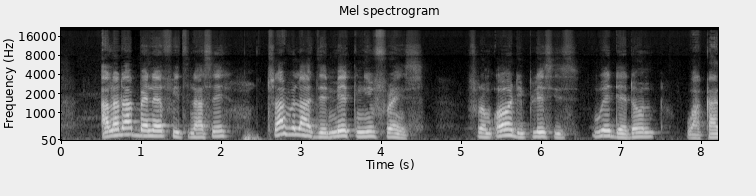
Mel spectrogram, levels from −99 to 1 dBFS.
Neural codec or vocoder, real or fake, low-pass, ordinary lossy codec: vocoder, 44.1 kHz, 128 mel bands every 512 samples, BigVGAN v2; fake; 19.8 kHz; none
